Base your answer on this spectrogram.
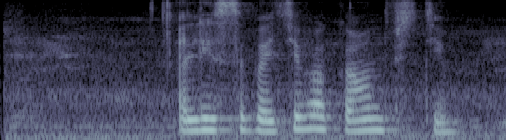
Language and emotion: Russian, neutral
